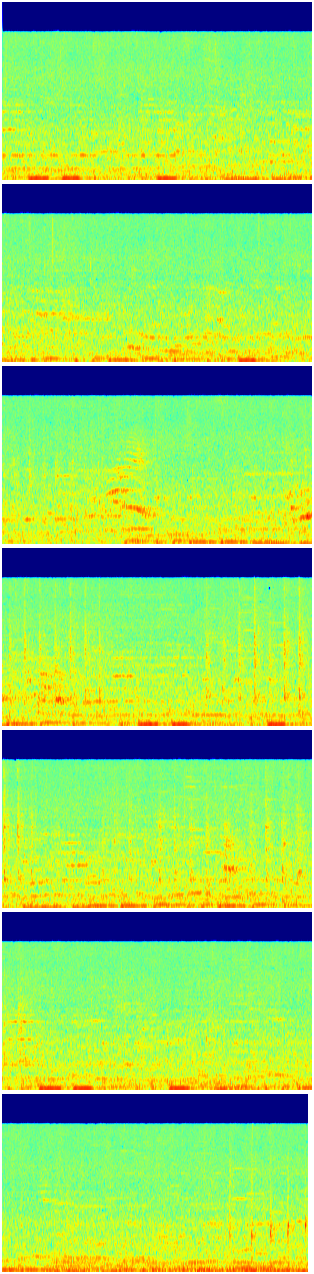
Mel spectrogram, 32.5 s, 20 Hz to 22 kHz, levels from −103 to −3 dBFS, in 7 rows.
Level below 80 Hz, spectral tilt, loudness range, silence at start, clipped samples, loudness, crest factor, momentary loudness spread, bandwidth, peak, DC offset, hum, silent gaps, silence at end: -30 dBFS; -4 dB/octave; 3 LU; 0 s; under 0.1%; -25 LUFS; 18 dB; 4 LU; 11.5 kHz; -6 dBFS; under 0.1%; none; none; 0 s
